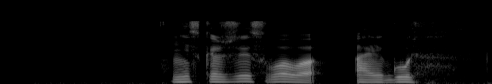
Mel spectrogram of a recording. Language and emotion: Russian, neutral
